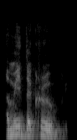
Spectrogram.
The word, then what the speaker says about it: Hameed Dakroub: Hamid Dakroub.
